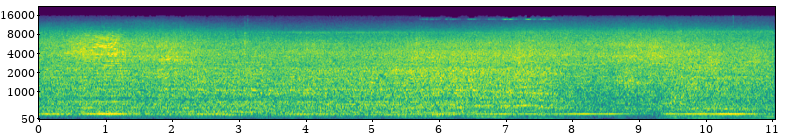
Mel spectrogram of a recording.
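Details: Air compressor after replacing the seized head/cylinder main unit with a new one, original tank kept: steady hiss and even motor hum around 200 Hz with no knocking or rattle; running smoothly.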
